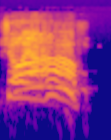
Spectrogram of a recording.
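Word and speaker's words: Julianne Hough: Juliana Hough.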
